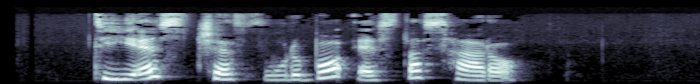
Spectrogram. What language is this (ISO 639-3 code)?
epo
